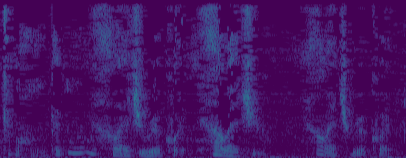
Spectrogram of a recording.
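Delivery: hushed, low seductive murmur; whispered sweet talk from a slick seducer; smooth serpent. Retold or imitated. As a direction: coax her in a near whisper. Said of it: "that serpent was smooth".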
